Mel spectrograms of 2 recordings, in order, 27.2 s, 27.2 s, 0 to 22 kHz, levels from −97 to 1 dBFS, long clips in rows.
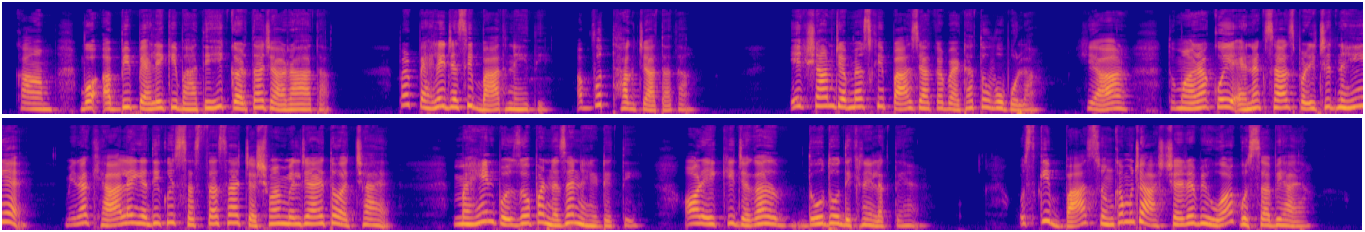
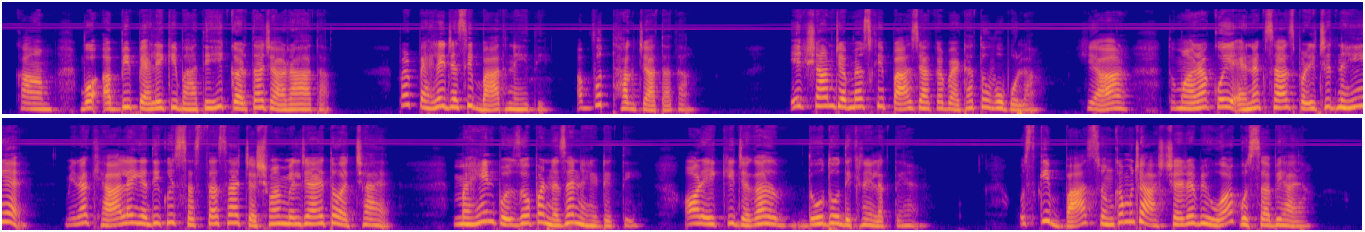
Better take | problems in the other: first | high-pitched whine; faint; throughout; 8.5 kHz, 30 dB below the speech

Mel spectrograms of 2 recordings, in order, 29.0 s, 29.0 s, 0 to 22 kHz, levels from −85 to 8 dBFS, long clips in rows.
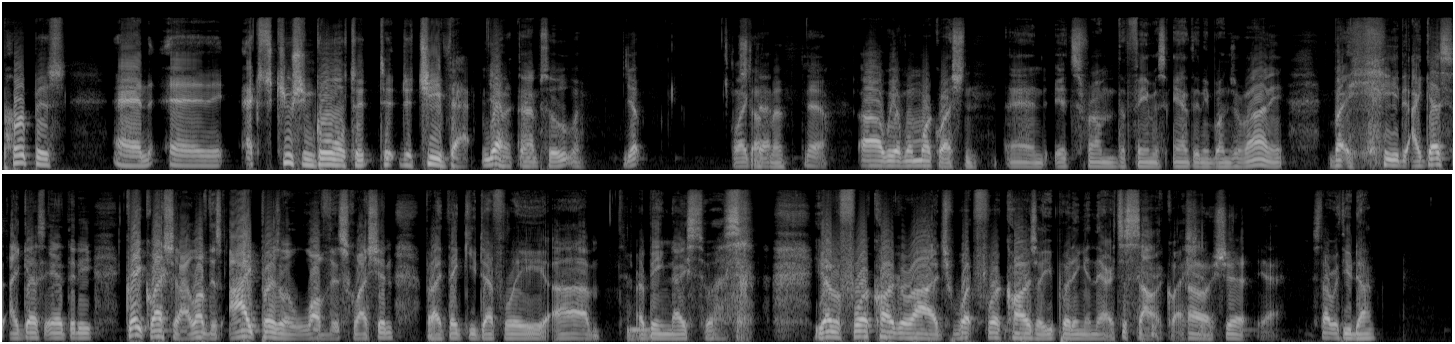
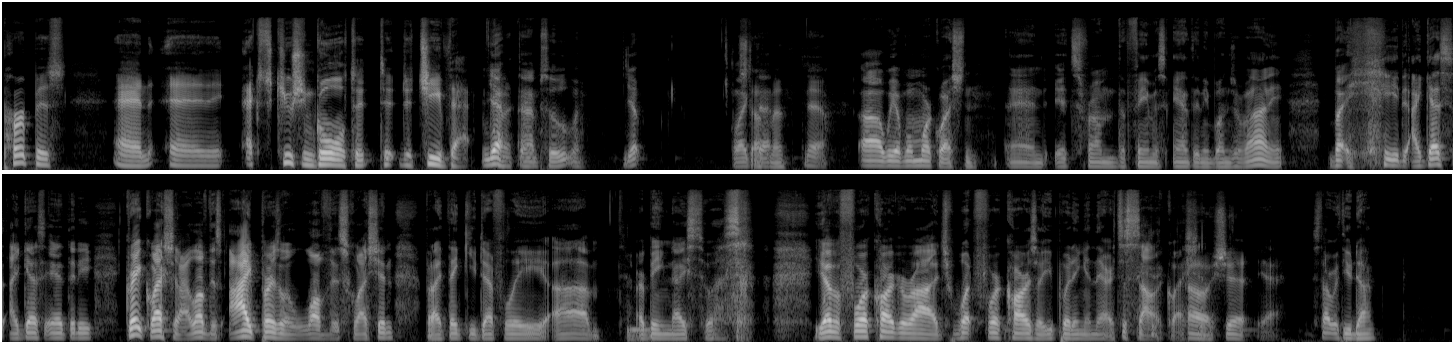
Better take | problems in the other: second | distortion; heavy; 6 dB below the speech

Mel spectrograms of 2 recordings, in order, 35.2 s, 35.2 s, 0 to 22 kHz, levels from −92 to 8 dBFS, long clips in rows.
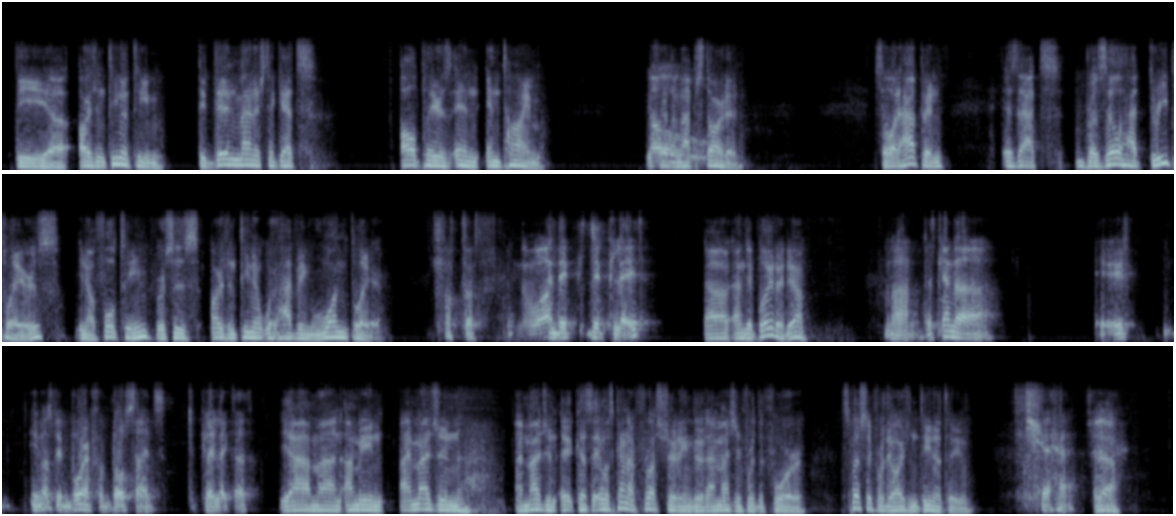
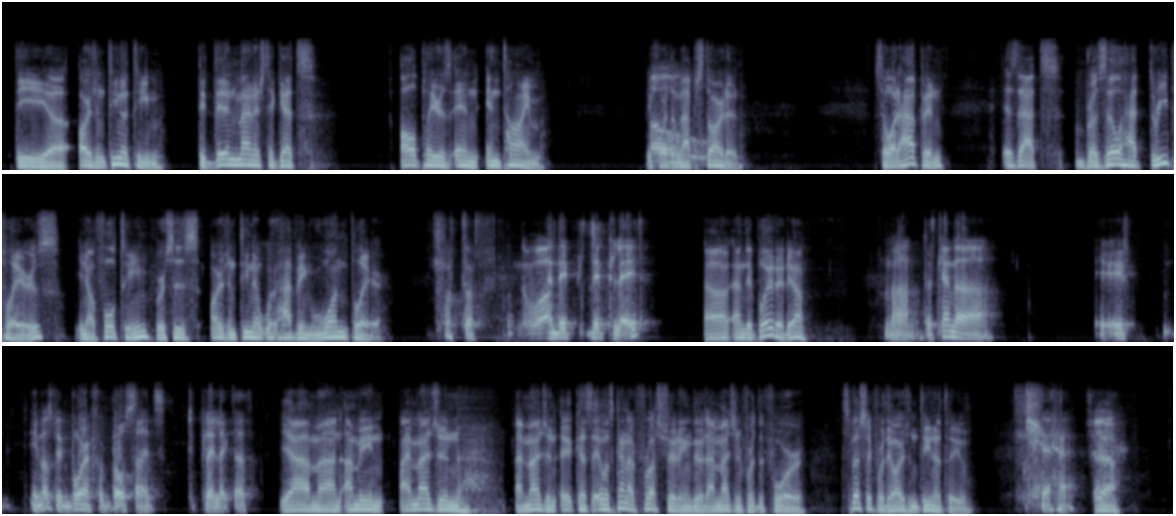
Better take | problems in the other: second | garbled, watery; badly; nothing above 7.5 kHz; slightly in the second

